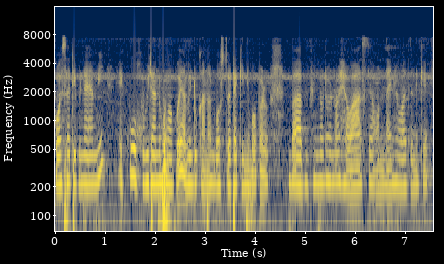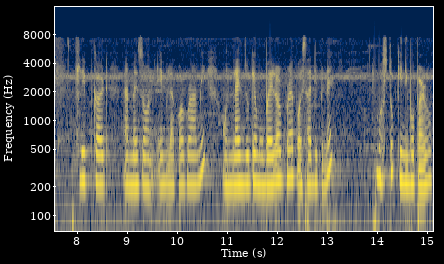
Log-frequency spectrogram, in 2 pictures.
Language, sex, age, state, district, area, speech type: Assamese, female, 18-30, Assam, Golaghat, urban, spontaneous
